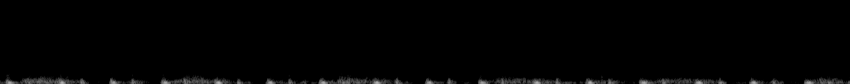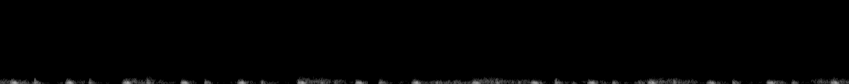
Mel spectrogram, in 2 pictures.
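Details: Fast, regular heartbeat at about 110 beats a minute with breathing swells, recorded right after doing jumping jacks: sinus tachycardia after exercise.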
